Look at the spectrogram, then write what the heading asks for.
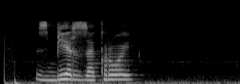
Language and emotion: Russian, angry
